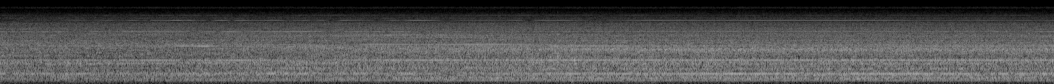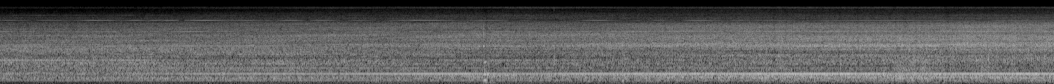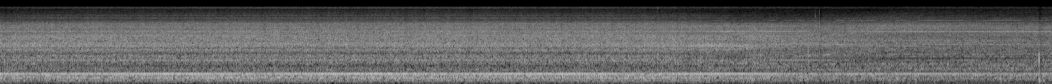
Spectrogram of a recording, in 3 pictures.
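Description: The 80 mm electric ducted fan of a Freewing L-39 model jet, driven by an inrunner motor, running with a steady whine and rush of air. It gets louder about halfway through, holds, and eases off a little near the end.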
